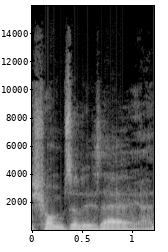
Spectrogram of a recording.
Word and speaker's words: Champs-Élysées: Paris, the Louvre, Versailles, going down the Champs-Élysées.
